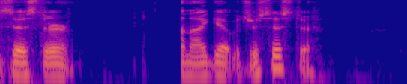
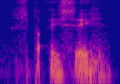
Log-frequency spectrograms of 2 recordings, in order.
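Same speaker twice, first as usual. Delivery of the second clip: whispered; 8 semitones lower, 4 dB quieter, much slower than usual. Real, not acted. Reacting to juicy question.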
